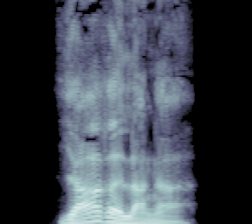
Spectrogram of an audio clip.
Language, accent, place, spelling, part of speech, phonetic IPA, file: German, Germany, Berlin, jahrelanger, adjective, [ˈjaːʁəlaŋɐ], De-jahrelanger.ogg
- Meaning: inflection of jahrelang: 1. strong/mixed nominative masculine singular 2. strong genitive/dative feminine singular 3. strong genitive plural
